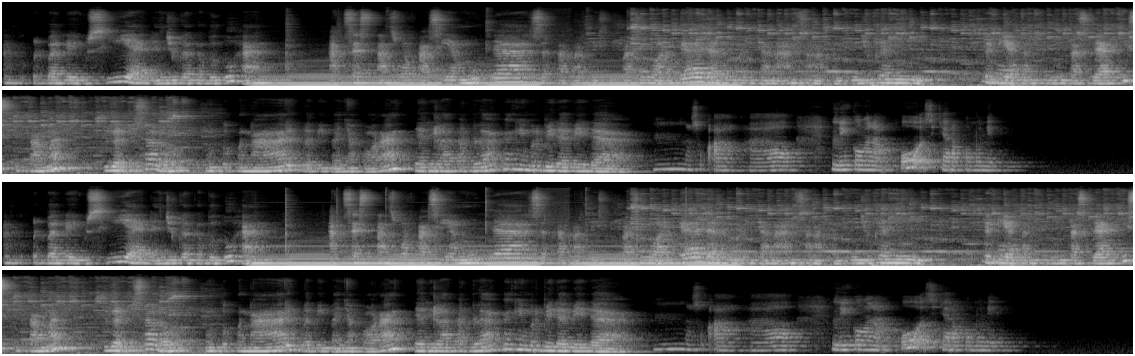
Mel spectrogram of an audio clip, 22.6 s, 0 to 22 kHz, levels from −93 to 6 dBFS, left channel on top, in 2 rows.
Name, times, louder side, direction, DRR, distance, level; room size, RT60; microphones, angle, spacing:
voice 1, 0.0-2.6 3.3-9.2 9.8-11.9 12.3-17.6, right 1 dB, 30° right, -2 dB, 0.5 m, -26 dB
sound 1, 2.4-7.4, right 3 dB, 75° right, 0.5 m, -23 dB
sound 2, 5.7-13.5, equal, 10° left, 1.3 m, -36 dB
voice 2, 9.8-10.3 17.8-21.2, left 1 dB, 65° left, 2 dB, 0.6 m, -34 dB
3.2 x 2.9 x 3.0 m, 0.78 s
head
